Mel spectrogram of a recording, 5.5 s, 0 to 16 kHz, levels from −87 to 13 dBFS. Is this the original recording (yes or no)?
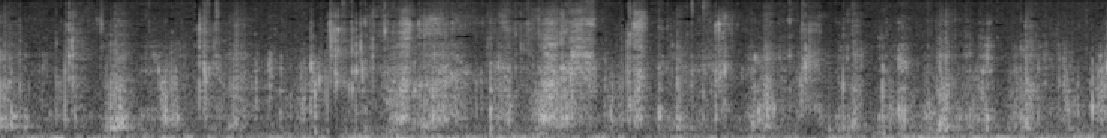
yes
